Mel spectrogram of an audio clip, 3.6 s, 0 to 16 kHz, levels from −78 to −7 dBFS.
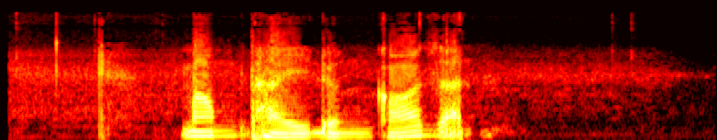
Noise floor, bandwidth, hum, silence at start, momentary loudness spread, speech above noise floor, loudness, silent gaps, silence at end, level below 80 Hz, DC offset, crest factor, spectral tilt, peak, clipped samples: -48 dBFS; 11.5 kHz; none; 0.05 s; 18 LU; 36 dB; -13 LUFS; none; 1.15 s; -36 dBFS; under 0.1%; 16 dB; -7 dB/octave; 0 dBFS; under 0.1%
